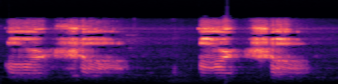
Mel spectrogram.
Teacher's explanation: it is still the same place of articulation post alular but the tip of the tongue is slightly curved back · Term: retroflex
